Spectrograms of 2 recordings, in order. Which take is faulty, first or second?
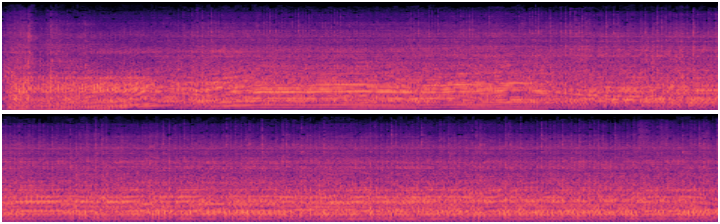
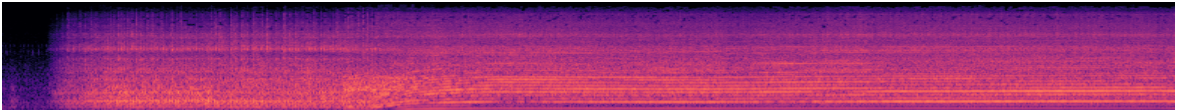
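first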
